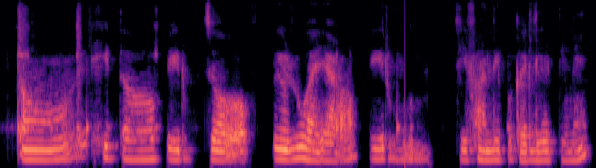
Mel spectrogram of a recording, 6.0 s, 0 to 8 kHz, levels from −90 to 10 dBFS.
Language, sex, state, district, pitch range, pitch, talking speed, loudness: Marathi, female, Karnataka, Belgaum, 165-185 Hz, 175 Hz, 110 wpm, -23 LUFS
